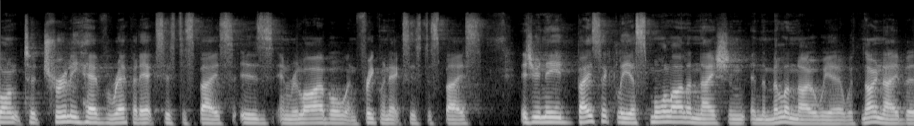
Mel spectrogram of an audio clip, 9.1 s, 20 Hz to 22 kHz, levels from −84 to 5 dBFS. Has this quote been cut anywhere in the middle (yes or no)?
no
